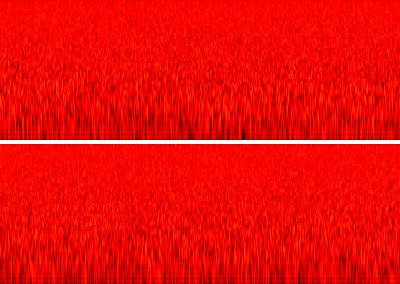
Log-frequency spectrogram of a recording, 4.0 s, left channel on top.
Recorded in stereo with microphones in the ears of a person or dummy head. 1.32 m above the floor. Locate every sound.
Only background noise.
